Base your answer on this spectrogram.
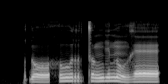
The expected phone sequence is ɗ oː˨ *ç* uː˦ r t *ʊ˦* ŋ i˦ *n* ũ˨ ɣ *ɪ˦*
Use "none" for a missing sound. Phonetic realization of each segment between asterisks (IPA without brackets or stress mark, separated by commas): h, ʊ˦, n, ɛ˦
